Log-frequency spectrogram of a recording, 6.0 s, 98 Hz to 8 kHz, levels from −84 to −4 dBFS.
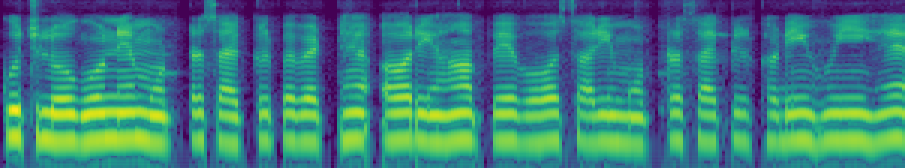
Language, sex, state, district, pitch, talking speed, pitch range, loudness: Hindi, female, Uttar Pradesh, Lalitpur, 205 Hz, 160 wpm, 195-205 Hz, -16 LUFS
